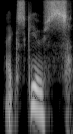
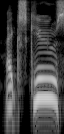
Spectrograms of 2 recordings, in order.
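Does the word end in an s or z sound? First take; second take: s sound; z sound. First: The word ends with a hissing s sound. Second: The word ends with a buzzing z sound. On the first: It is the noun. "excuse with S" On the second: It is the verb. "to excuse somebody is the verb"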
